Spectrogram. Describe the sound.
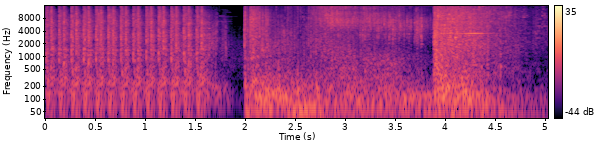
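Rapid bursts of automatic gunfire rattle in quick succession, then a grenade explosion sound effect cuts in with a heavy booming blast. A second loud blast follows a couple of seconds later, leaving a dense roaring wash.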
